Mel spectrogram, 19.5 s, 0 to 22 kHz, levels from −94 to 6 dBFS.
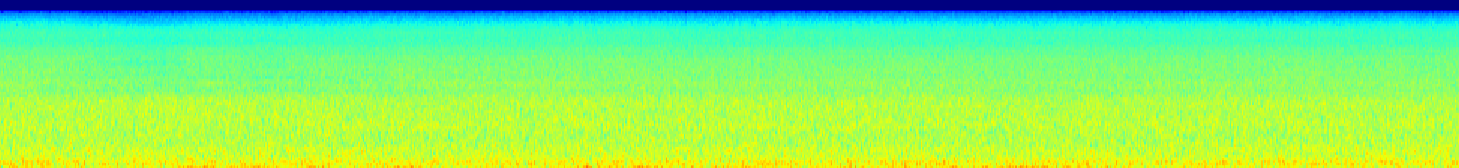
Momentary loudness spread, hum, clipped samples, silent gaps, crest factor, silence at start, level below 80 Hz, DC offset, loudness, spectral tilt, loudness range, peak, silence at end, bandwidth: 1 LU; none; under 0.1%; none; 14 dB; 0 s; -32 dBFS; under 0.1%; -21 LUFS; -3.5 dB/octave; 1 LU; -8 dBFS; 0 s; 16 kHz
